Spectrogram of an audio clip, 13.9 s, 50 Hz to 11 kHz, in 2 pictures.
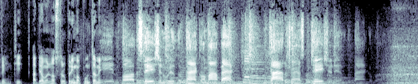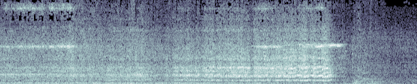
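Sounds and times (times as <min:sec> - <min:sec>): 
speech: 0:00.0 - 0:06.0
train rolling along rails with high whining wheel tones: 0:06.4 - 0:13.9.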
